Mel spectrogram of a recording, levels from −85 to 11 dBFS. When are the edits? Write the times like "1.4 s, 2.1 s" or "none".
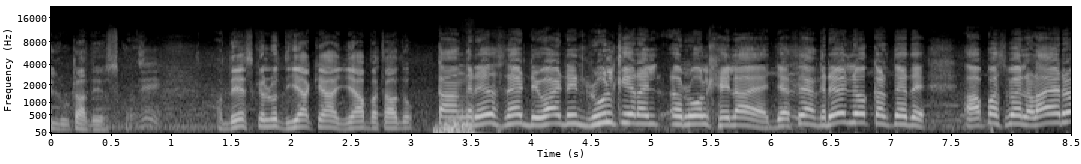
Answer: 3.2 s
